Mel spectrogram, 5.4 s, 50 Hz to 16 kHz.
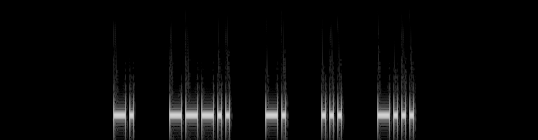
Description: Morse code, heard as a keyed tone, about 30 wpm, spaced as for 17 wpm, 700 Hz. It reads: N8NSB
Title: USA Call Signs - 5 Characters - 3x Character Spacing - 30wpm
